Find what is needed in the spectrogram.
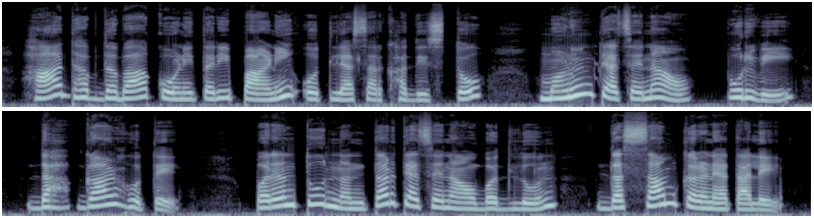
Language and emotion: Marathi, neutral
